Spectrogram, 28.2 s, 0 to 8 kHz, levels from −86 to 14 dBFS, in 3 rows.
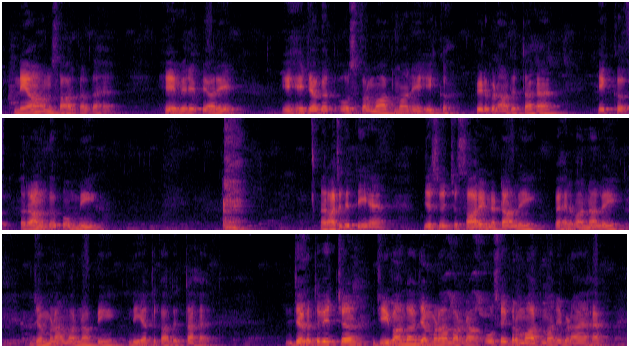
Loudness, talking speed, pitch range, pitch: -30 LUFS, 100 wpm, 120-145 Hz, 130 Hz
